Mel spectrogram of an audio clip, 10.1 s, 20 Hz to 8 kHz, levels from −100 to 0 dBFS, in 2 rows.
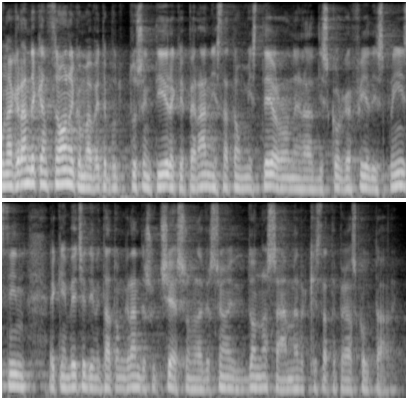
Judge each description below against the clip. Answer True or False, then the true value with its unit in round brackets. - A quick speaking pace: True (210 wpm)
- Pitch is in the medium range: False (125 Hz)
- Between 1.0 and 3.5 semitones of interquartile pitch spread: True (3.0 semitones)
